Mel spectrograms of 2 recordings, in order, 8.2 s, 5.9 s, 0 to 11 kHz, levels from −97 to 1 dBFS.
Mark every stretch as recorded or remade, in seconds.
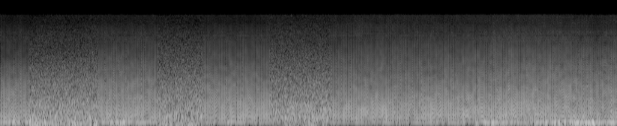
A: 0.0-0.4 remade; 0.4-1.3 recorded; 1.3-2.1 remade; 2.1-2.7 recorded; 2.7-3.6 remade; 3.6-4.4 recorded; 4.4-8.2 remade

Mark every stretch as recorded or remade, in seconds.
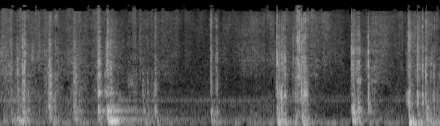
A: 0.0-5.9 recorded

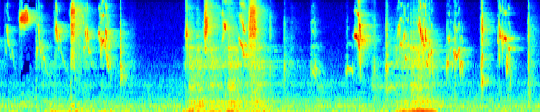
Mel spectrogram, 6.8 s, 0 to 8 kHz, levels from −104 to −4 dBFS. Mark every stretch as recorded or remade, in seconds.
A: 0.0-2.7 recorded; 2.7-3.2 remade; 3.2-6.8 recorded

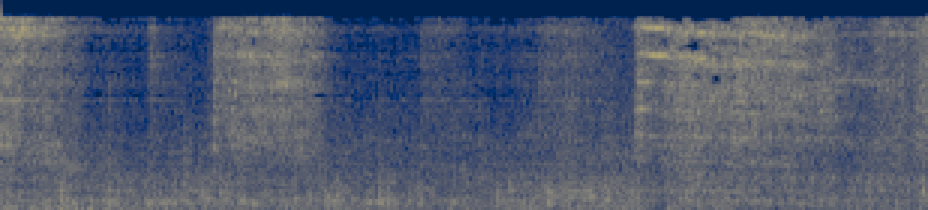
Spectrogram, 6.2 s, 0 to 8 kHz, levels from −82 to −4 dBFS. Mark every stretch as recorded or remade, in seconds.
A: 0.0-1.2 remade; 1.2-1.6 recorded; 1.6-4.0 remade; 4.0-6.2 recorded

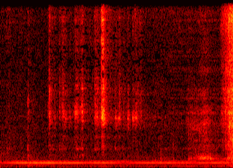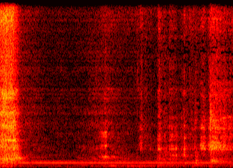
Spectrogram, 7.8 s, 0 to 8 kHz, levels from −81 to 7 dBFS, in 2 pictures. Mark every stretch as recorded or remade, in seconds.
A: 0.0-2.8 recorded; 2.8-6.2 remade; 6.2-7.8 recorded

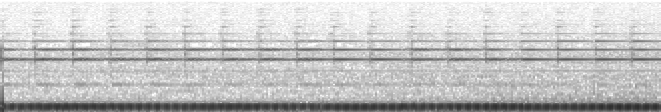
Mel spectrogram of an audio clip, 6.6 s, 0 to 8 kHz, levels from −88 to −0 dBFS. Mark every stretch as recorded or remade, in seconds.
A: 0.0-3.2 remade; 3.2-4.0 recorded; 4.0-5.2 remade; 5.2-6.6 recorded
